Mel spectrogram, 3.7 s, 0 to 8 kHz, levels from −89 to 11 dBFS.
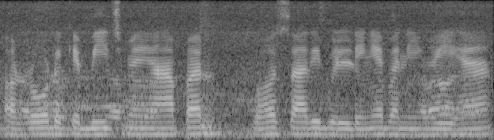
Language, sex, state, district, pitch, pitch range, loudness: Hindi, male, Madhya Pradesh, Katni, 130 Hz, 125-135 Hz, -18 LUFS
